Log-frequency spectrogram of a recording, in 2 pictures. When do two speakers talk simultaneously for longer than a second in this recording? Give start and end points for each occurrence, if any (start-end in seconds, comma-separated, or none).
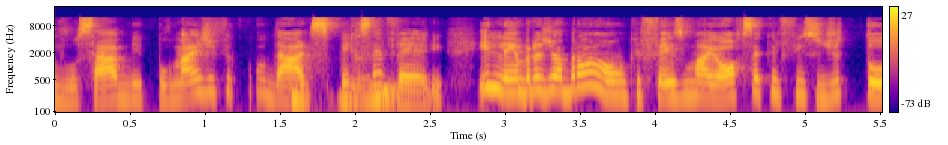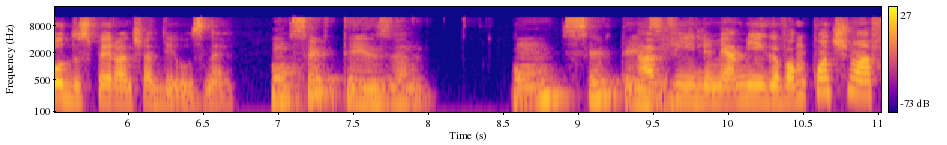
none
